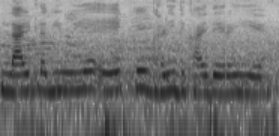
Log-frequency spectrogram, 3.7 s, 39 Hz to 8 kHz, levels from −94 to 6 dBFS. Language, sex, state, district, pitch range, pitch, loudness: Hindi, female, Uttar Pradesh, Lucknow, 215-235 Hz, 225 Hz, -16 LUFS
